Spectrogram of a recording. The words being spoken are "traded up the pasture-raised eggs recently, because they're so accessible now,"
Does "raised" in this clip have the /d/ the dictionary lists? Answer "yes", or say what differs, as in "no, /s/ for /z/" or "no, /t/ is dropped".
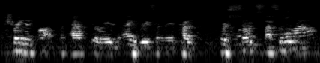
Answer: no, /d/ is dropped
